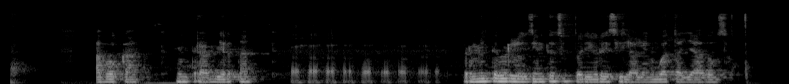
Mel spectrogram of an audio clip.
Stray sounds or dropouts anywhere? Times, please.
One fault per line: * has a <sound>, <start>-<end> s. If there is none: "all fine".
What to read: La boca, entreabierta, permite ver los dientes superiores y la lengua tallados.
* has a laugh, 2.9-4.4 s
